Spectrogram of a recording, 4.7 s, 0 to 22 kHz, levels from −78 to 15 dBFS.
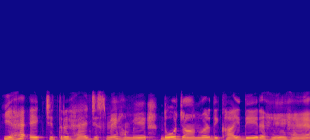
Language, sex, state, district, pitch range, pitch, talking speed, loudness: Hindi, female, Uttar Pradesh, Saharanpur, 215-245 Hz, 230 Hz, 155 wpm, -16 LUFS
